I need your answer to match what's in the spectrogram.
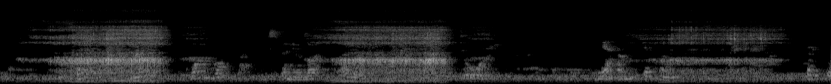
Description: Drunk man holding sausage plate while snoring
